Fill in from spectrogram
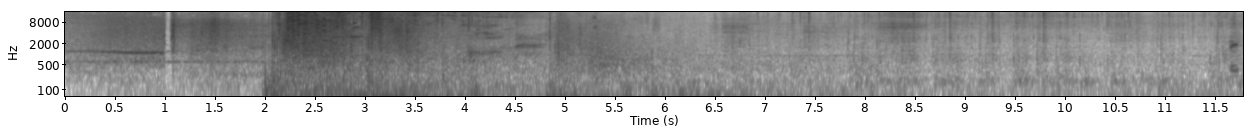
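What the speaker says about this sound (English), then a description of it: "They detonated an explosive in the hold." An explosion goes off in a ship's hold in the video game Detroit: Become Human. A sudden loud boom is followed by a long rumbling roar that slowly fades, under game sound effects.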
